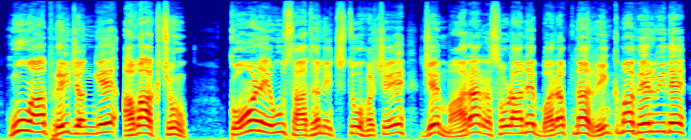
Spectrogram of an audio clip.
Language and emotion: Gujarati, angry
